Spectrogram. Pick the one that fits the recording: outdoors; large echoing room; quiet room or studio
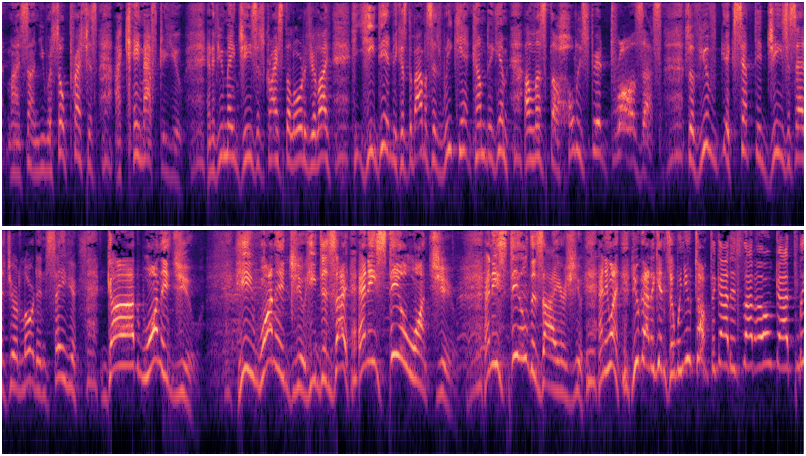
large echoing room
